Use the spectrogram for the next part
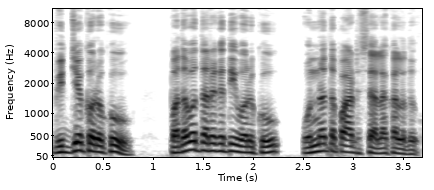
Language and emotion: Telugu, neutral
